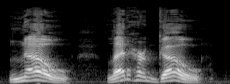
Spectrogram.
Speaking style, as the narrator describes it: Anissa screamed as she fought him

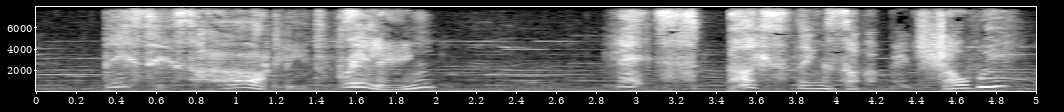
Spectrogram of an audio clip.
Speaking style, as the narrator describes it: he whispered

